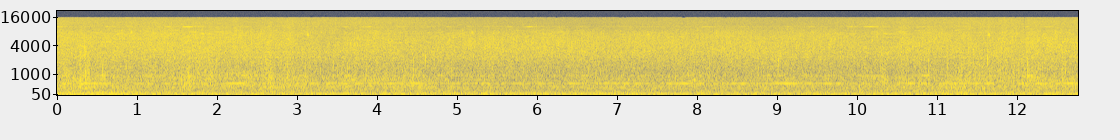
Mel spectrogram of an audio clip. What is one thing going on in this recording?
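Wind rushes steadily past a gliding figure.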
